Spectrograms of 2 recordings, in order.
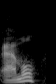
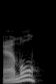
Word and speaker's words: Amyl: they corrected my pronunciation apparently it's either AML like a m i l EML right you see I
